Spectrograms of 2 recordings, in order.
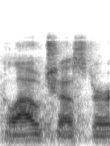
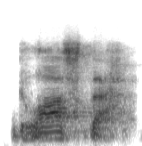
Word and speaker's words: Gloucester: corrected me because I forgot it's not Gloucester and it's not Leicester. John, how do you pronounce it? Gloucester. Gloucester, and what's the other one? Leicester.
